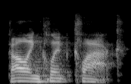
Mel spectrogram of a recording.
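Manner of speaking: slow Aussie male phone-assistant voice, "Clark" as "Clack"; Aussie accent. Retold or imitated. Siri answering a caller in an imitated Aussie accent. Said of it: "I chose an Aussie male".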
